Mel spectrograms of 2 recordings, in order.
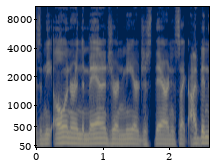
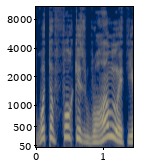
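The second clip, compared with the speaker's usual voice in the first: annoyed boss; 6 semitones higher than usual. Retold or imitated. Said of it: "And he's just like".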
